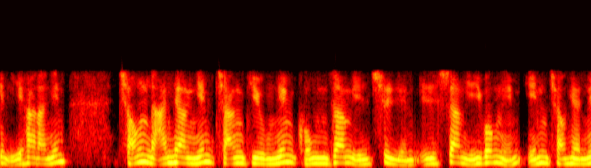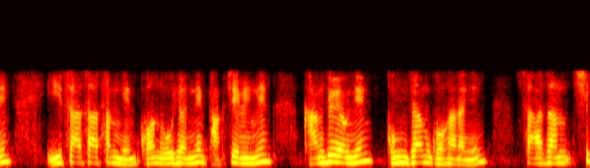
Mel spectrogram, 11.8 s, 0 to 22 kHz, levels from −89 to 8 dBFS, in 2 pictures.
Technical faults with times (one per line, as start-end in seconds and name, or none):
0.00-11.82 tandem speech coding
